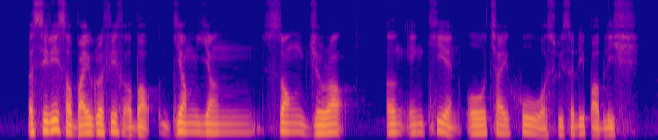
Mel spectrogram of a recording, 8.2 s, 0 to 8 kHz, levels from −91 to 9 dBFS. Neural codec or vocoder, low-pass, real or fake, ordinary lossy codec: none; none; real; none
